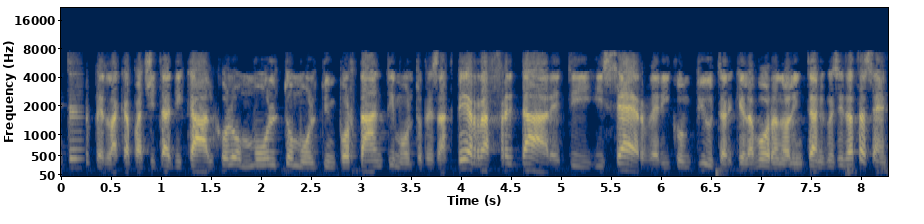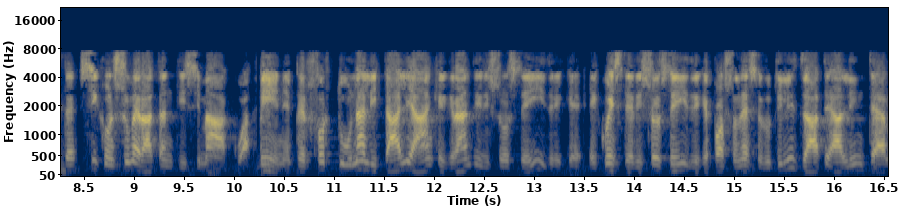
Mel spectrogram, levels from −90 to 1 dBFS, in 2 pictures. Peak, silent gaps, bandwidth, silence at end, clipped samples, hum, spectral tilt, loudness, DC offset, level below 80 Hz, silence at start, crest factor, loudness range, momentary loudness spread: -6 dBFS; none; 7.8 kHz; 0 s; under 0.1%; none; 2 dB/octave; -23 LUFS; under 0.1%; -80 dBFS; 0.05 s; 20 dB; 3 LU; 10 LU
